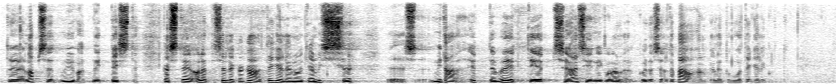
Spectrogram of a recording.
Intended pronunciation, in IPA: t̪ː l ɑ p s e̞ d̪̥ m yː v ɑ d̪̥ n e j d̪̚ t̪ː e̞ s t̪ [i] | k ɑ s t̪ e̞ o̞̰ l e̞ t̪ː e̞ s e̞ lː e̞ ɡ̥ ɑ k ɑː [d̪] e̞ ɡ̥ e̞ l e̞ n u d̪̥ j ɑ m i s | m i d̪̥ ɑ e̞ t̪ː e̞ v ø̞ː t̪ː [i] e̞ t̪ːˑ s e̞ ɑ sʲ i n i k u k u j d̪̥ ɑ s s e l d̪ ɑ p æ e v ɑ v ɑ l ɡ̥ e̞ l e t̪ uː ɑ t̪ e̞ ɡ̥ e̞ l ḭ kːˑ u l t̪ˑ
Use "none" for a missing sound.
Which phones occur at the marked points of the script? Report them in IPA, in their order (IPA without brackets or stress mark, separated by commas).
e, t̪, i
